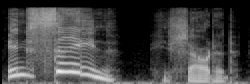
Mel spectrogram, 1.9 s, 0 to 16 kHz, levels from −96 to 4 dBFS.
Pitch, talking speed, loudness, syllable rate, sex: 180 Hz, 95 wpm, -18 LUFS, 5.5 syllables/s, male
